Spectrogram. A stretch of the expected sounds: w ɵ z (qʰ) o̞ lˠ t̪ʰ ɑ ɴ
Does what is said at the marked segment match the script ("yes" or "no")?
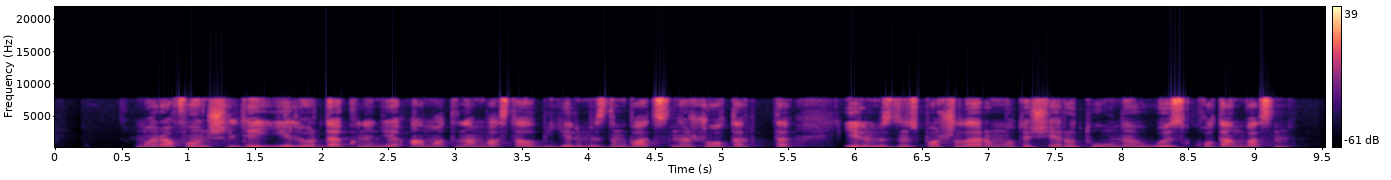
yes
